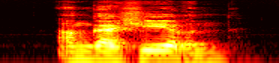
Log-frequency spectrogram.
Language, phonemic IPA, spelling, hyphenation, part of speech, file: Dutch, /ˌɑŋɡaːˈʒeːrə(n)/, engageren, en‧ga‧ge‧ren, verb, Nl-engageren.ogg
- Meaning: 1. to engage 2. to join 3. to book, to hire, to invite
